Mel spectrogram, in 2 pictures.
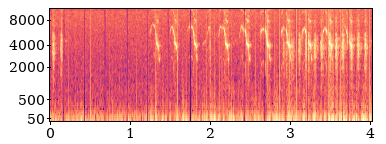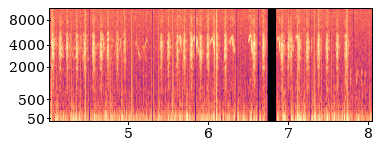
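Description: Faint, high-pitched bird calls. A run of about a dozen short downslurred whistles at roughly four a second is followed, a few seconds later, by a fast chattering trill. A low rumble runs underneath.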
